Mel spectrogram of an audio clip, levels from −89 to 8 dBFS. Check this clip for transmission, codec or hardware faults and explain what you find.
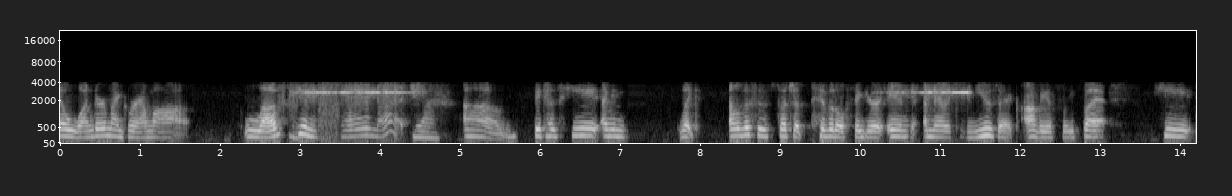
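Three faults are present: GSM full-rate codec damage throughout, five lost GSM frame events, and two bouts of loudspeaker feedback squeal.

The GSM full-rate codec is audible for the whole clip as a buzzy, gravelly roughness with nothing above 4 kHz, which fits the 13 kbps full-rate coder. It models the vocal tract, then rebuilds the excitation from regularly spaced pulses that keep only every third sample. That coarse excitation produces the buzz.

Lost GSM frames occur at 1.34–1.42 s, 4.02–4.06 s, 7.18–7.24 s, 10.58–10.67 s and 12.96–13.08 s, with gaps of roughly 60, 20, 180, 60 and 80 ms. The decoder repeats the last good frame's parameters, so the sound is held as a rough, metallic ring rather than dropping out cleanly.

Loudspeaker feedback squeal runs from 2.87 to 4.59 s and from 10.15 to 11.43 s, as a single 2.8 kHz tone. 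It swells over roughly 0.4 s the first time and about a second the second time, reaching about 5 dB above the speech. A microphone was picking up its own loudspeaker, and the loop gain exceeded one at that frequency.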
